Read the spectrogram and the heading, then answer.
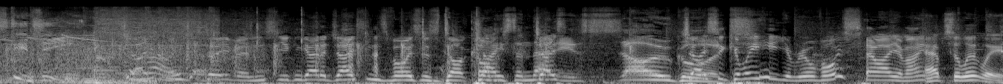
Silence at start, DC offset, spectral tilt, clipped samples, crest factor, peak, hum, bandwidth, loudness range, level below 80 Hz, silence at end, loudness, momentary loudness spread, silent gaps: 0 s; under 0.1%; -4 dB/octave; under 0.1%; 16 dB; -2 dBFS; none; 16 kHz; 2 LU; -28 dBFS; 0 s; -20 LUFS; 7 LU; none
